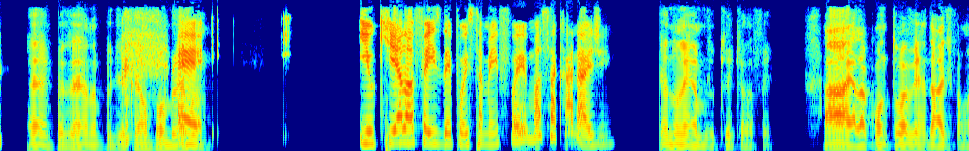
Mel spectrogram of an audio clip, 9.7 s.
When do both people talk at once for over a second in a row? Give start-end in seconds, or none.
none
